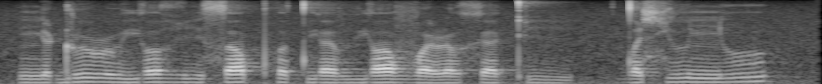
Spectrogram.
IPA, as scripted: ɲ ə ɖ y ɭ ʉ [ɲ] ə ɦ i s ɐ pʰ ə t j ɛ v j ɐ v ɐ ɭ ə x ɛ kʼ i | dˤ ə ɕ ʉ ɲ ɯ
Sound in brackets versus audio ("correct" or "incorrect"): incorrect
